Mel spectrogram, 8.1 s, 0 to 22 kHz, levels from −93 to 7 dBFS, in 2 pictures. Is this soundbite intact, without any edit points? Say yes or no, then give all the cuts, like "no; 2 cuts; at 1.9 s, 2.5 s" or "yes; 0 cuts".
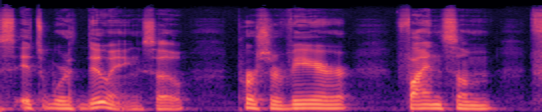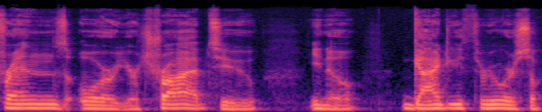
yes; 0 cuts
